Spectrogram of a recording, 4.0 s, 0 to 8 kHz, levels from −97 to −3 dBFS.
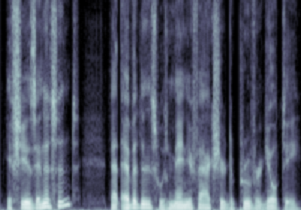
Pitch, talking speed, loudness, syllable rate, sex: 105 Hz, 180 wpm, -18 LUFS, 6.7 syllables/s, male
